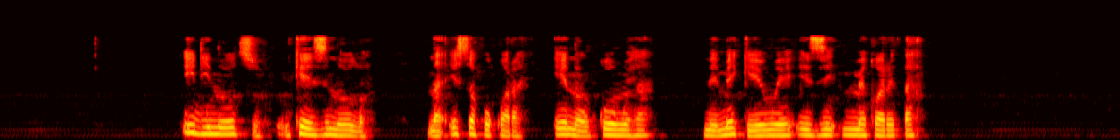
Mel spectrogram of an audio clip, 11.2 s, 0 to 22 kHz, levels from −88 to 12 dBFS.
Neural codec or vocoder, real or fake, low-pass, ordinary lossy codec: none; real; 7.2 kHz; none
